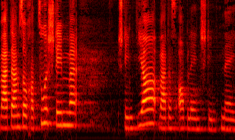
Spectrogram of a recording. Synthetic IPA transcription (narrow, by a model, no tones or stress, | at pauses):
væːɾdɛmsoːχɑt͡suəʃtɪmːə | ʃtɪmtjɑːvæːɾdɑsɑb̥lɛːntʃtɪmtnɛɪ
